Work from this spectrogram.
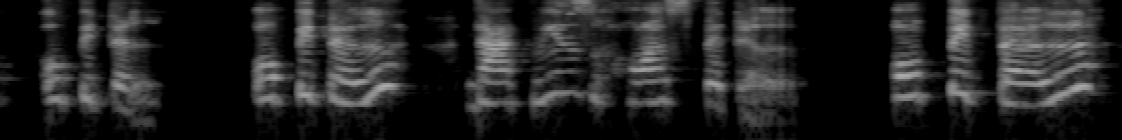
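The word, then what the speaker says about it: hôpital: Opal is hospital in English and here h is silent. And if you notice opal is me in opal I have not written S because in hospital as in English we have S but when it we talk about French there is no S and the pronunciation is starting from O and ending with L. H is going to be silent.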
